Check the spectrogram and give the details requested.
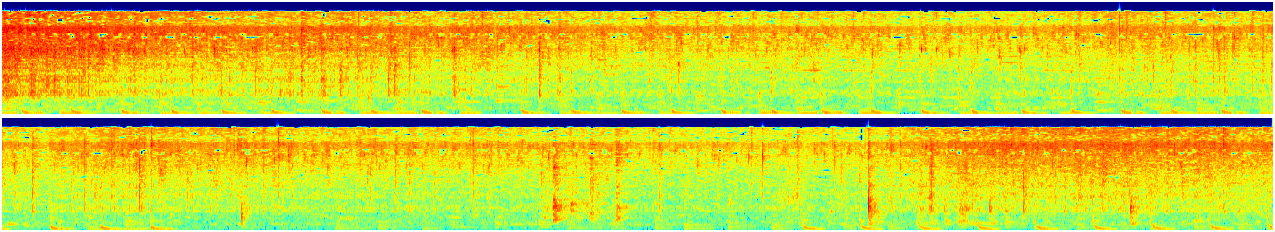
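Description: Chopped onions and curry leaves sizzling in hot oil in a wide metal kadai, the sizzle slowly easing as the onions start to soften. A few sharp clicks of a spatula against the pan come in the second half as they are stirred.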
